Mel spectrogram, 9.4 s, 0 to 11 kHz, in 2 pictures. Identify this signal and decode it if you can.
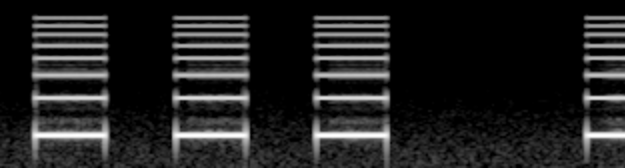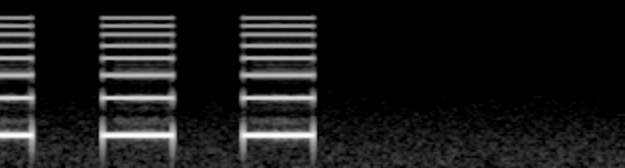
Alarm pattern, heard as an alarm's beeps, played twice, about 520 Hz. Temporal three. Smoke or fire, evacuate.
